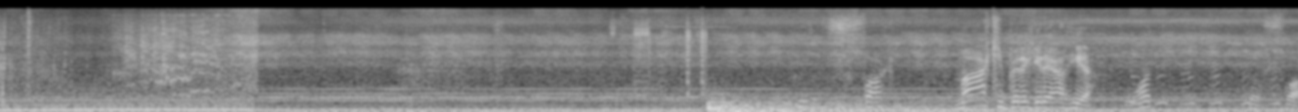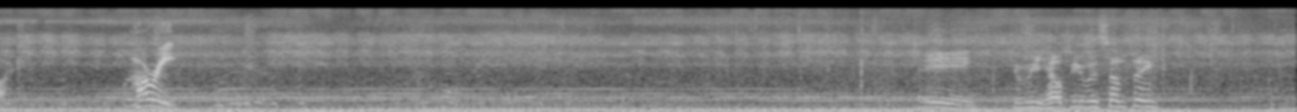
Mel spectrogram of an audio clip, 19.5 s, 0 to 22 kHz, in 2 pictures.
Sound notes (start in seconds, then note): 0.1 tent zipper unzips; 4.8 camera glitch, deep stinger; 8.1 creepy laughing; 8.1 creepy laughing continues; 13.9 Sound of Mark exiting tent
